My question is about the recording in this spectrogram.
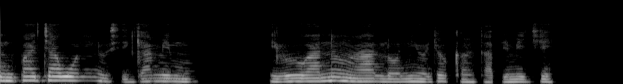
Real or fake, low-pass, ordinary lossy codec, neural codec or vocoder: real; none; none; none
